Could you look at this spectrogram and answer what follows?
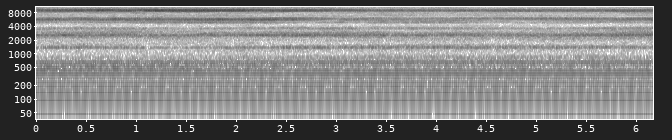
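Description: Steady mechanical hum with a continuous hiss of a running nebulizer, no voice, constant throughout.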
